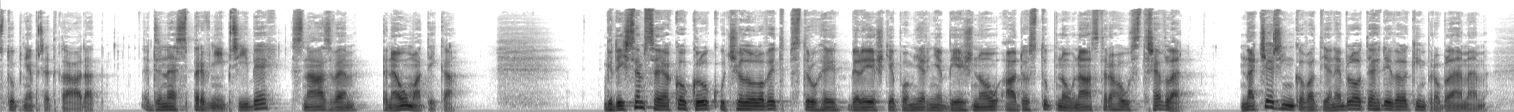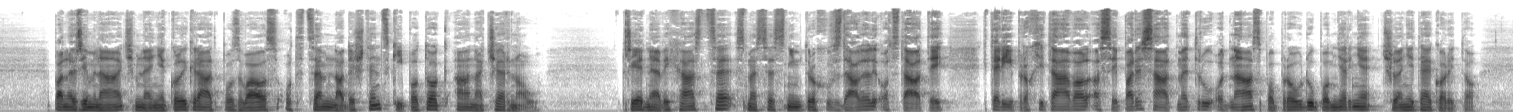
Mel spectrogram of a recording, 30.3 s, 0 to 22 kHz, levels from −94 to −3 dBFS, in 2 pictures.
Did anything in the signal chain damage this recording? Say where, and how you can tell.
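Yes: pre-emphasis left on from 23.31 to 27.55 s, after "jsme se s ním", until "po proudu poměrně". It's a transmission-stage slip. The J.17 treble boost wasn't undone, so 10 kHz sits about 11 dB hot, and the speech turns thin and hissy.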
